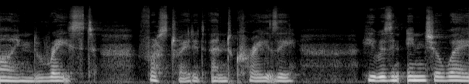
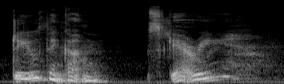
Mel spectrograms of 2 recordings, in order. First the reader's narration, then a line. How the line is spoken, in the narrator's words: sobbed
